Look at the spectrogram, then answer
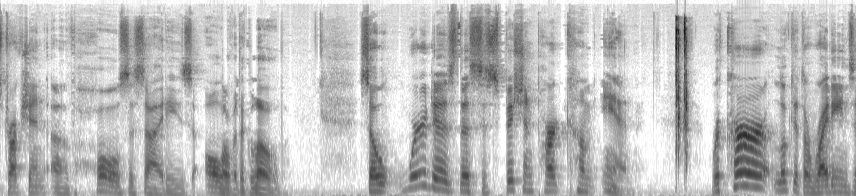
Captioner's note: mouse click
